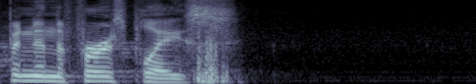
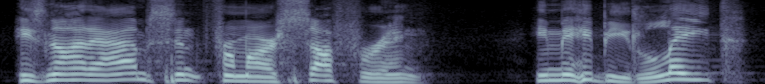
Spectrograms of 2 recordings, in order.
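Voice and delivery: ordinary delivery

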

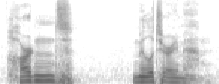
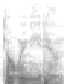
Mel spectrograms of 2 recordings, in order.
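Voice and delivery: "Don't we need him?" repeated softer and low; 4 semitones lower, 6 dB quieter than usual. Shown as a demonstration. Pastor asking the congregation again, softer and low. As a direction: let the question sink in softly. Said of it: "repeated softer".

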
